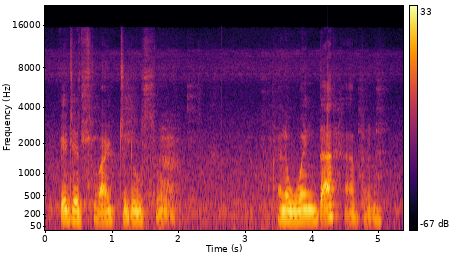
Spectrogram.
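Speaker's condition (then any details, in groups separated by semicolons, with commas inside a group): Cerebral palsy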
